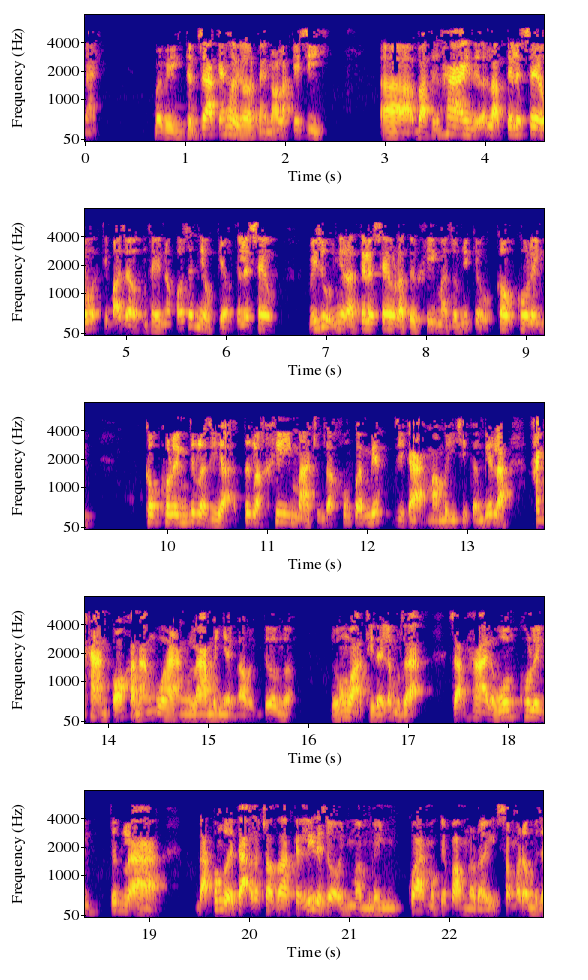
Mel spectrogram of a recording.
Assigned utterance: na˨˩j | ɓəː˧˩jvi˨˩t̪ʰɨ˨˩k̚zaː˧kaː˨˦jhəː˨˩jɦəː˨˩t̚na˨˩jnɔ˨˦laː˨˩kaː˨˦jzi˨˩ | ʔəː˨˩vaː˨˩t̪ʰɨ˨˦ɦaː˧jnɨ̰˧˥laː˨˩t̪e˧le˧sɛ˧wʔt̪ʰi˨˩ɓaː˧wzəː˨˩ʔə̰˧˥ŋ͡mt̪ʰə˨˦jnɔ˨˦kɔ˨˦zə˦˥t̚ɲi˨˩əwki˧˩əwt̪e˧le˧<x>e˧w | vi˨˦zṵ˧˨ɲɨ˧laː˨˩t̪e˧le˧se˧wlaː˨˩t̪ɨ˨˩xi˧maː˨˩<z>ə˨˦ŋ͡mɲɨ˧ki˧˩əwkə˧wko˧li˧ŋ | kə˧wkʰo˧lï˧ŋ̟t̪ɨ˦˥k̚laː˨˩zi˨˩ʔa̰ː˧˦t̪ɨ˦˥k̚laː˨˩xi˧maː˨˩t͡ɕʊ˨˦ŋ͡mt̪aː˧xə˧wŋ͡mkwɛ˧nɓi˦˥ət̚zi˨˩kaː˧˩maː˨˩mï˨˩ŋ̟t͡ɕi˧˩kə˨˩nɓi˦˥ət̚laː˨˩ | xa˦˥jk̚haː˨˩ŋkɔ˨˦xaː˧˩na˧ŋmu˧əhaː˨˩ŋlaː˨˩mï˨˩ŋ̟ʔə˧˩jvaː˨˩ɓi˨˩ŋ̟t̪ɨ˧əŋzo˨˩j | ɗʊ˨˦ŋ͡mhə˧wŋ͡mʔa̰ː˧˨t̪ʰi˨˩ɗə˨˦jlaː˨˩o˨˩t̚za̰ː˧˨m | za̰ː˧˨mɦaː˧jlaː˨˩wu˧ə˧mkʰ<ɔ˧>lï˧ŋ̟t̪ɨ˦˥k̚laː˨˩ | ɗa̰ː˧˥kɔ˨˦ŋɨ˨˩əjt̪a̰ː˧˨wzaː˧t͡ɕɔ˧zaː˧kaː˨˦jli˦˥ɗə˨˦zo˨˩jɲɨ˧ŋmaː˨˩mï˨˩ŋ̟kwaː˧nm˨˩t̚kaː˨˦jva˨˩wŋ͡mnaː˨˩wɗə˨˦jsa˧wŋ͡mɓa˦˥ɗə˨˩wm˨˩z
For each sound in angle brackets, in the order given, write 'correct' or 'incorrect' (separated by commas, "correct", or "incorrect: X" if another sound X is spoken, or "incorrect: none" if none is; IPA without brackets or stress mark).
incorrect: s, correct, incorrect: o˧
